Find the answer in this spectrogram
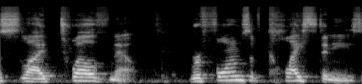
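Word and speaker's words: Cleisthenes: 12 now reforms of clystones is how you say that guy's name kleisthenes okay kleistenis is going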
